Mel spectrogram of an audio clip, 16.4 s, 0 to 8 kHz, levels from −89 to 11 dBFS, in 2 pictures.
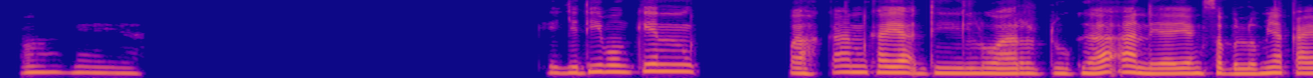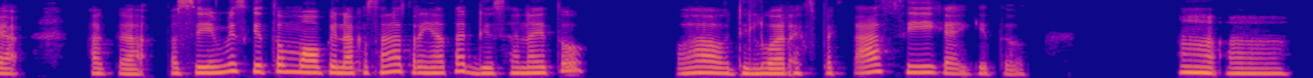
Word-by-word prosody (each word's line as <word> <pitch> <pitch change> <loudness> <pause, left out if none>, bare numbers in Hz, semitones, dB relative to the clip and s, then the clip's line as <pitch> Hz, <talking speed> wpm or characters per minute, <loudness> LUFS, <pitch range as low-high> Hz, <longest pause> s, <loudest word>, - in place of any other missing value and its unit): Oh, 235 +1 -3
iya. 215 -3 -6 2.5
Ya, 215 - -5
jadi 250 +4 0
mungkin 265 +1 +1 0.6
bahkan 230 +5 0
kayak 225 -4 +4
di 200 -1 0
luar 195 -1 +2
dugaan 200 +4 +2
ya, 190 0 +3
yang 195 0 +2
sebelumnya 190 +2 +2
kayak 200 -2 0 0.5
agak 180 -3 -3
pesimis 220 +7 +2
gitu 255 0 0
mau 230 -3 +4
pindah 210 -2 +3
ke 225 - -5
sana, 240 +3 0
ternyata 215 +2 -1
di 205 -1 -1
sana 210 +1 0
itu, 215 - -4 0.6
wow, 210 +1 +2
di 195 - -2
luar 190 0 +2
ekspektasi 230 +5 -2
kayak 195 - -3
gitu. 180 -3 -9 1.0
Heeh. 195 -4 +1
210 Hz, 115 wpm, -24 LUFS, 195-230 Hz, 2.5 s, kayak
